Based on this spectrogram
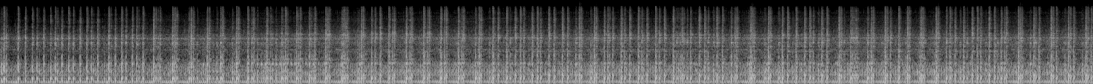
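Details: Rough-running outboard during ignition diagnosis, spark checked with neon tester: ragged, clattery uneven firing at fast idle; fault traced to ignition power pack, later replaced.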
